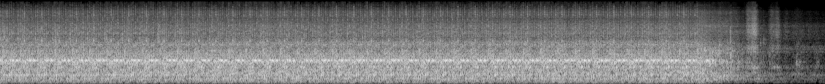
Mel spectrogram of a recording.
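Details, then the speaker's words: 7.3 Powerstroke diesel after injector O-ring and turbo replacement for heavy oil consumption: about seven seconds of steady cranking at roughly three beats a second, longer than the usual three or four revolutions; owner suspects head oil passages refilling or low batteries. "so as you can see it runs you notice that longer the normal cranking time usually it's you know three or four revolutions that it fires up and now it takes you know six eight seconds to start"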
